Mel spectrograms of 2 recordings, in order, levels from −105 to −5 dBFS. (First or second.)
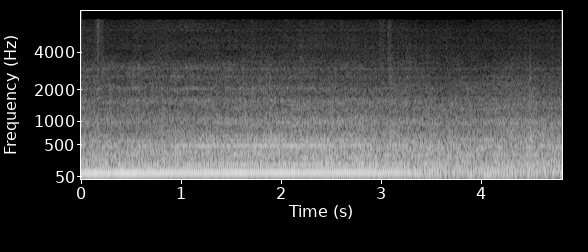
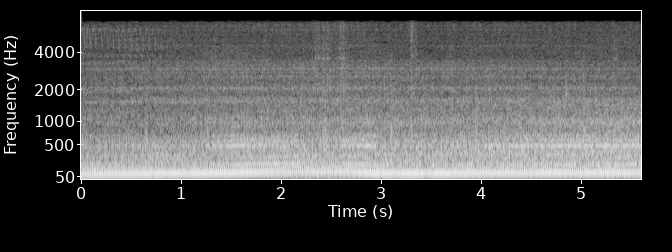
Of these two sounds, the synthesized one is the first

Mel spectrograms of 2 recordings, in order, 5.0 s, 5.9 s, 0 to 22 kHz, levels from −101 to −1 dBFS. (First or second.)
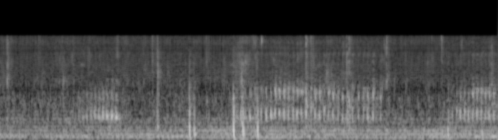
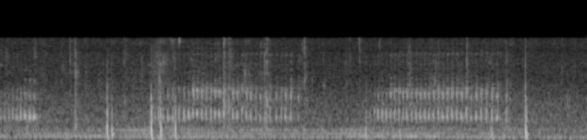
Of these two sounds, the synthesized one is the first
